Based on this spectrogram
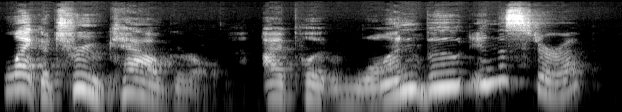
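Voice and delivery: plain reading voice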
